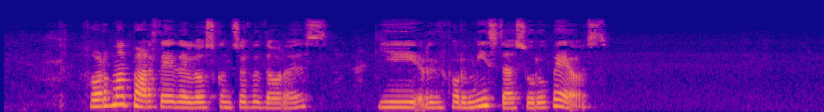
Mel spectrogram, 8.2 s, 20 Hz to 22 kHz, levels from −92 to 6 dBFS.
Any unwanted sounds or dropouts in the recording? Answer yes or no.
no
